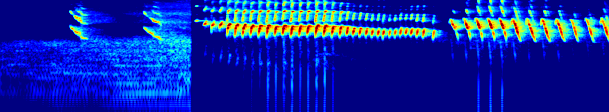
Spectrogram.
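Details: Weaver nyerut-style singing: faint swept chirps over low background hum, then a long fast pulsed rattle of about two seconds, a brief break, and a second rapid stuttering trill.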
